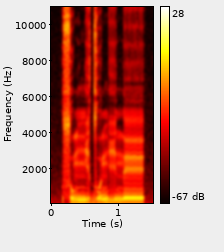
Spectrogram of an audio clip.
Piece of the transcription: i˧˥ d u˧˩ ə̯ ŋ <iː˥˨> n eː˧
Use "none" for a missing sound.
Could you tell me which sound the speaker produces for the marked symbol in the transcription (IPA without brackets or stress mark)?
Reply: iː˥˨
